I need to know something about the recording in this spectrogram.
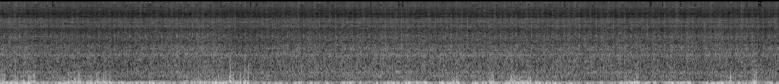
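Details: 1978 Corvette V8 running with windowed valve covers for diagnosis: low, slightly uneven idle with faint irregular ticking; a worn camshaft lobe has worn a dished face into its hydraulic lifter.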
